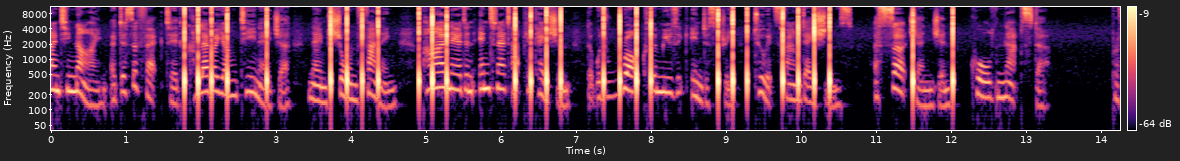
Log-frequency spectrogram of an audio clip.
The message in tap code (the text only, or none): QSTOA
